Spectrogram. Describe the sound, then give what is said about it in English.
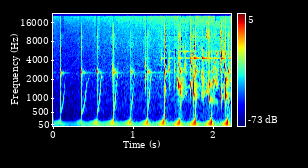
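A drink glugs steadily out of a bottle into a glass, about a dozen quick gurgles that speed up and rise in pitch as the glass fills, with no talking. “Let's see if I can pour it without pouring it over myself.”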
